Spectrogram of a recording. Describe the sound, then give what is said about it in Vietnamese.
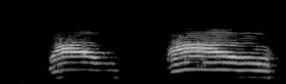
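A large black cat meows twice, a short call and then a longer, drawn-out one, clear and fairly loud with silence around them. “Một con mèo đen to lớn đi ngang qua chỗ Thạnh.”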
